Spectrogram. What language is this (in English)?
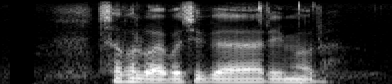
Nepali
